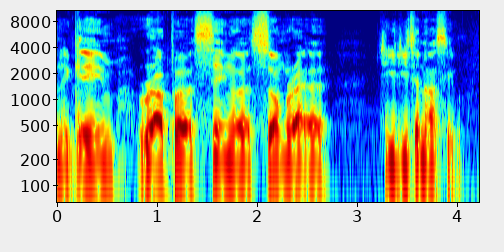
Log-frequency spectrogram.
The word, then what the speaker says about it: Gigi Tenase: Today, we're tapping in with one of the rising stars in the game, rapper, singer, songwriter, Gigi Tenase. How you doing? I'm great, and thanks for pronouncing my name correctly.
